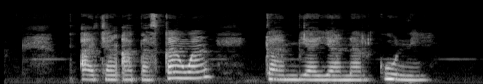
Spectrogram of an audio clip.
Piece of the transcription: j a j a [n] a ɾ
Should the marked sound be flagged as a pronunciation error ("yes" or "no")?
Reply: no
